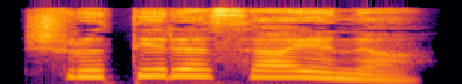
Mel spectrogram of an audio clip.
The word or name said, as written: ಶ್ರುತಿರಸಾಯನ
